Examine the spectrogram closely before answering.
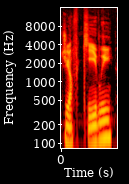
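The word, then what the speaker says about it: Geoff Keighley: so i don't know how to pronounce his name it's like g-e-o-g-f jeff keely uh is hosting the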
